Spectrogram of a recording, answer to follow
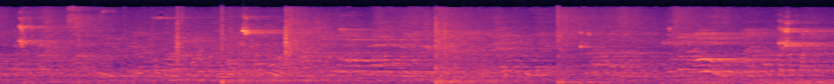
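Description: Irregular sharp strikes of a volleyball being played, echoing in a large indoor sports hall, with players' voices calling out.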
